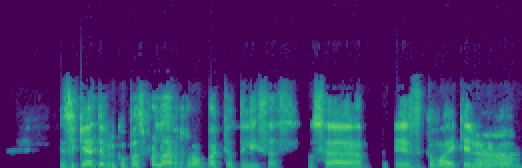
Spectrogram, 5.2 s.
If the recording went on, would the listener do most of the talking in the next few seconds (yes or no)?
no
